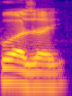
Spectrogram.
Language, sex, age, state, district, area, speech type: Assamese, male, 30-45, Assam, Barpeta, rural, spontaneous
